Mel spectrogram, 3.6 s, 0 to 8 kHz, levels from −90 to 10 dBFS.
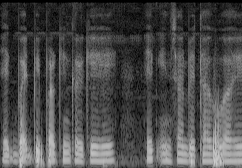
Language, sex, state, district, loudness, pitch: Hindi, male, Arunachal Pradesh, Lower Dibang Valley, -19 LUFS, 125 Hz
